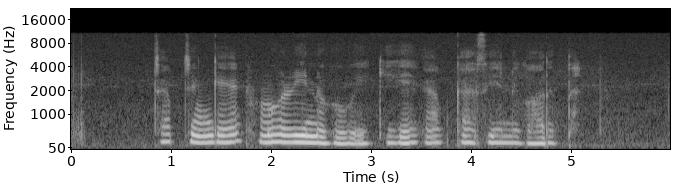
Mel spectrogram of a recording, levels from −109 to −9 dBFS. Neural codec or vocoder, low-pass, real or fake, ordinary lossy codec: none; 10.8 kHz; real; MP3, 96 kbps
